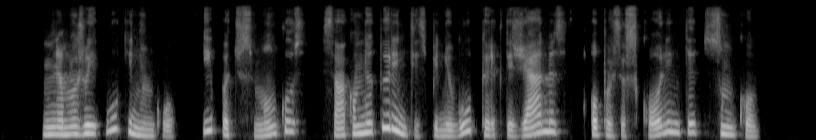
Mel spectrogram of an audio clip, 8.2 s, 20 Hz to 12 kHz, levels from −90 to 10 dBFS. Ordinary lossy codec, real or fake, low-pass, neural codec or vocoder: Opus, 32 kbps; fake; 9.9 kHz; autoencoder, 22.05 kHz, a latent of 192 numbers a frame, VITS, trained on one speaker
